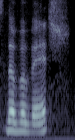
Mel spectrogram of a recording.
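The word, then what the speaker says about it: The VVitch: So you've heard us previously talk about this film and our constant argument about how it's pronounced, and it's the Vavitch.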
